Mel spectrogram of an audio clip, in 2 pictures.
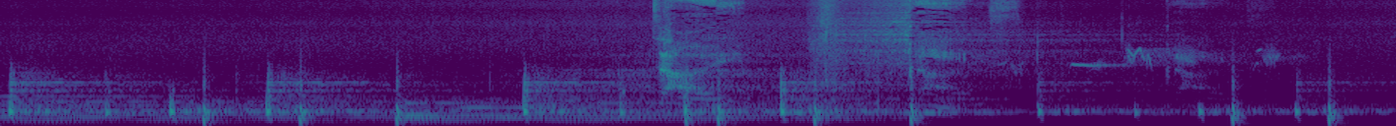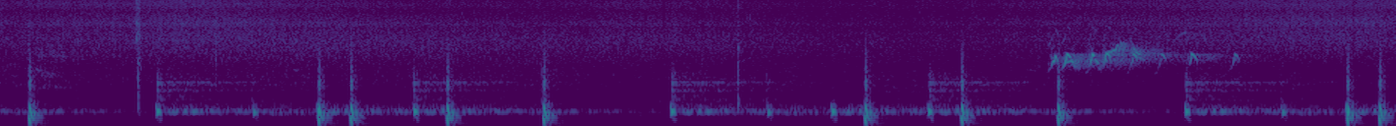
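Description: A horse's hooves clop steadily on a stone path.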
